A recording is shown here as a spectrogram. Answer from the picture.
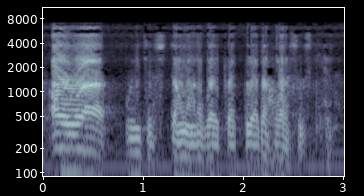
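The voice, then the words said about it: Whispering. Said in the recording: “What's everybody whispering for?”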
